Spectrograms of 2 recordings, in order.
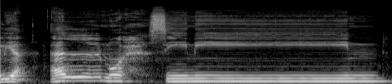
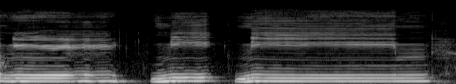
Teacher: المح لا المحسيني سيني كسره السين والنون والياء انحصرت بين نونين لازم انت تخفض الفك السفلي حتى لا يصير غنه في الياء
